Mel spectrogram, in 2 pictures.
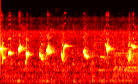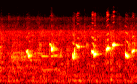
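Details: Yellow-vented bulbul singing long rolling phrases, meant to provoke other birds into song and fighting; a steady series of short, bright whistled notes, each swooping up or down, about three per second.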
